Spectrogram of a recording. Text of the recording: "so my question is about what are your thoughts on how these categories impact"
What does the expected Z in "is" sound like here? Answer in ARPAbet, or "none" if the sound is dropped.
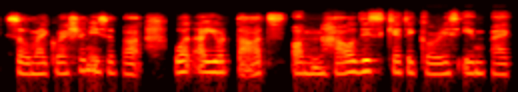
S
